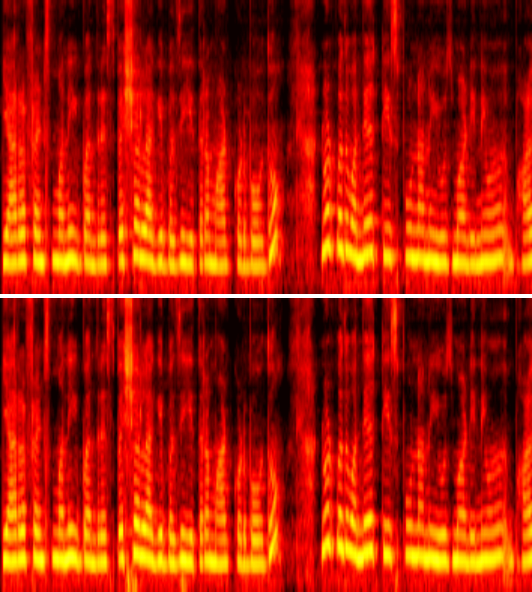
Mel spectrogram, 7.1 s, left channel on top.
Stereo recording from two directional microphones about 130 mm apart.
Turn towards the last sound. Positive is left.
turn(degrees=-30)  # may be behind; listen again after turning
